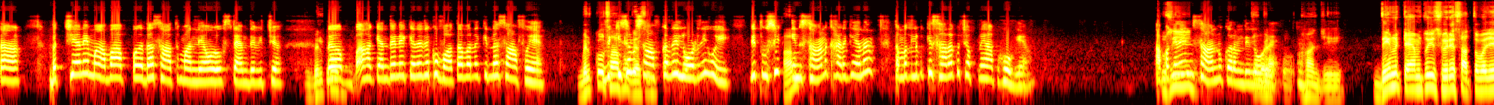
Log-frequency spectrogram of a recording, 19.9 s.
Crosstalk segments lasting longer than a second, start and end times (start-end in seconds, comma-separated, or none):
none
